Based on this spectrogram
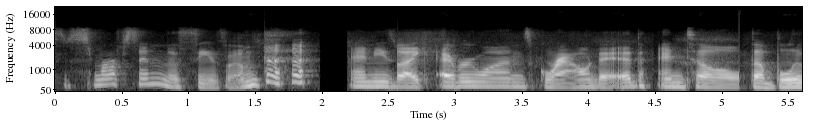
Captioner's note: laughs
